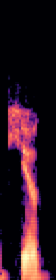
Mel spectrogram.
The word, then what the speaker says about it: Keough: Uh, um, Love Song has Riley Keough. Is that how you say her name? Keogh. I think you just Keogh. You don't have to worry about the G.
